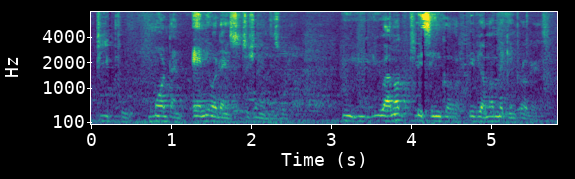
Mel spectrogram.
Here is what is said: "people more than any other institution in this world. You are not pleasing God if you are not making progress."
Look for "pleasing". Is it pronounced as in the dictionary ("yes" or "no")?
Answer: no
